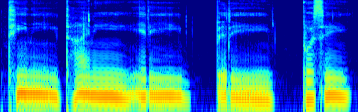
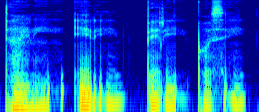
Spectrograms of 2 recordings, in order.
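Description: First: Put-on high teasing baby talk; cutesy baby voice. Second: Said in the usual way. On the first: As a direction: squeak it out mockingly. Mocking tiny cutesy words.

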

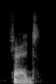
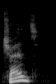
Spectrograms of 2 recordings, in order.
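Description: First: "Threads" with a clear th, said low and firm; corrected word. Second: "Treads" said with a plain t, asked as a question; questioning "Treads" with a rising tune; wrong word. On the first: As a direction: settle on "Threads" falling. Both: Shown as a demonstration. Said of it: "I know you meant threads".

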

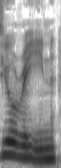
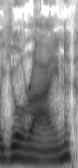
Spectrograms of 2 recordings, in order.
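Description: First: "urine" said YOO-reen; pronunciation variant. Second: "urine" said YOO-rine; pronunciation variant. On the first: Speaker offering one name for it, "urine" as YOO-reen. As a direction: say "urine" with a long EE in the second syllable. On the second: Speaker offering the other name for it, "urine" as YOO-rine. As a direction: say "urine" with a second syllable rhyming with "fine". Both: Shown as a demonstration. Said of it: "whatever you like to call it".

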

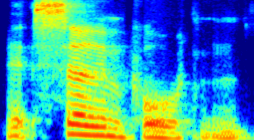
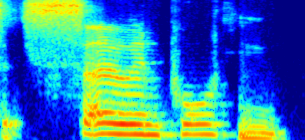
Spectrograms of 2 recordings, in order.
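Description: First: Said in the usual way. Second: "so" drawn out high and slow; stress on so. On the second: Real, not acted. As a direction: lean hard on "so", slowly. Repeats the advice with emphasis.

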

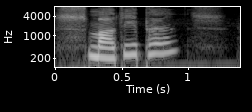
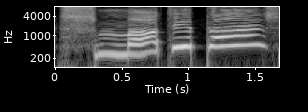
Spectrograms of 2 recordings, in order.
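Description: First: Slow, soft disbelief; stunned repeat. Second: Much higher, louder, very slow outrage; outraged shriek. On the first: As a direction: echo it quietly, stunned. Cat repeats insult stunned. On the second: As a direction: explode in French indignation. Cat explodes at insult. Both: Acted.

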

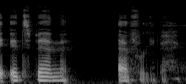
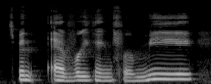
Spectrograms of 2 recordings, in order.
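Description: First: Softly, almost under the breath; quiet. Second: Said in the usual way. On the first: Real, not acted. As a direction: let the last word fade to nothing. Heartfelt confession, voice drops away.

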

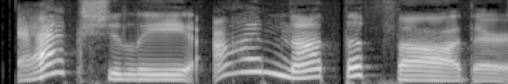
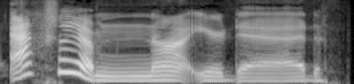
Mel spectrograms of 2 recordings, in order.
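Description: First: Lightly hammed-up TV verdict, pitch rising; talk-show paternity reveal. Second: Said in the usual way. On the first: Dad disowning his son, mock talk-show reveal. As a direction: announce it like a daytime paternity result, lightly mocked. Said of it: "kind of like a, a Maury show". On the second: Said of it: "He's like".

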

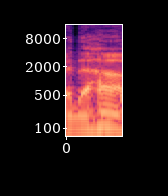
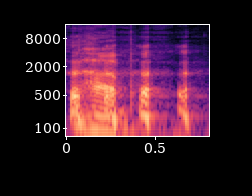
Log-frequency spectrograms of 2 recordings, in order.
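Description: First: Boston accent. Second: "The Hub" laughed out higher in a broad Boston accent; laughing Boston accent. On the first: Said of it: "Sorry, the Hub". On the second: Laughing at his own Boston accent, he repeats it. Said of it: "say these in a Boston accent". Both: Shown as a demonstration.

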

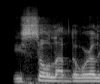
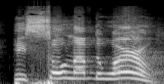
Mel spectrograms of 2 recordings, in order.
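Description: First: Said in the usual way. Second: High, loud, slow preached line; shouted preaching. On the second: Acted. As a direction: belt it out to the whole church. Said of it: "preaching climax vs calm repeat".

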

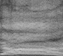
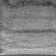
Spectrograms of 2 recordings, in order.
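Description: First: Very high, loud crowd scream; imitated crowd scream. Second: Very high, loud roar; mock rock star roar. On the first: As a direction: shriek like a thrilled audience. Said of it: "And everyone's like". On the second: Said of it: "and he's like".

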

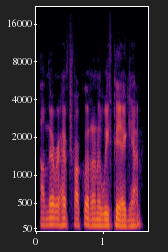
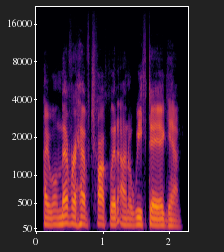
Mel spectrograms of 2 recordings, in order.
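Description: First: Same rule, said fast; quick restatement. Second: Measured, evenly spoken rule; deliberate vow. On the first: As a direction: run through the rule briskly in one go. Repeats the rule more quickly. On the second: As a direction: lay the rule down deliberately, word by word. States his rule, then repeats it. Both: Retold or imitated.

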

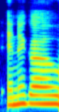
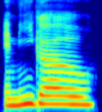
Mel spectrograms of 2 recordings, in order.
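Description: First: Inigo said IN-uh-go; first-syllable stress. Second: Inigo said ih-NEE-go, louder; middle-syllable stress. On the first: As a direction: stress the opening of Inigo, weak middle vowel. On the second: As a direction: lean hard on the "nee" in Inigo. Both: Shown as a demonstration. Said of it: "depends where you put the emphasis".

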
